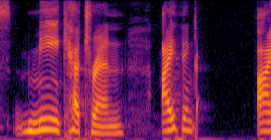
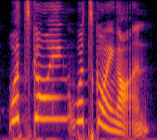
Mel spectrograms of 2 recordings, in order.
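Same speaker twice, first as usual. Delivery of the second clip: high-pitched, disarming question. Pretend. Player trying to gain the upper hand, disarming. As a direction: act innocent to defuse things. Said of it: "almost to disarm her".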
